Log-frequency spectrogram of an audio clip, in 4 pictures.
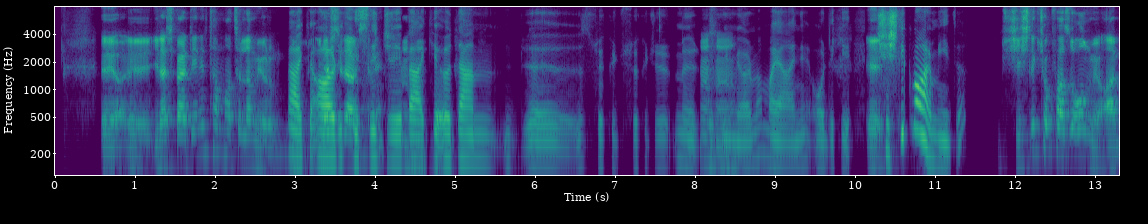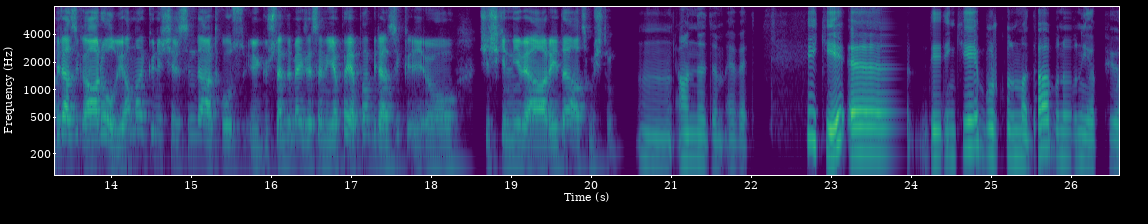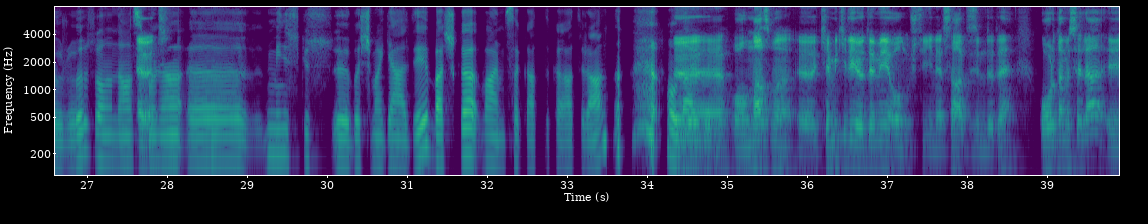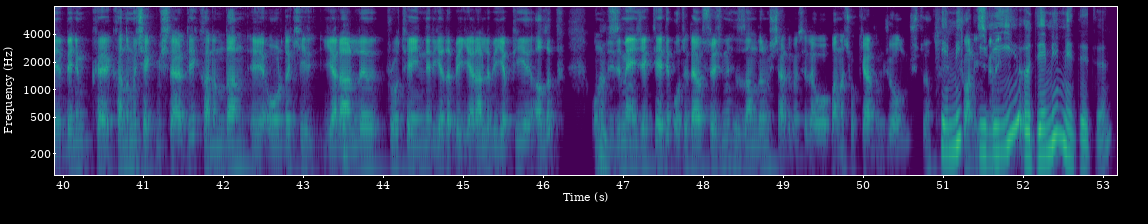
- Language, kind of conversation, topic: Turkish, podcast, İyileşme sürecini hızlandırmak için hangi küçük alışkanlıkları önerirsin?
- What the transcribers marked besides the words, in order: other background noise; tapping; distorted speech; chuckle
